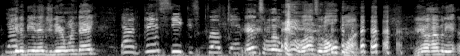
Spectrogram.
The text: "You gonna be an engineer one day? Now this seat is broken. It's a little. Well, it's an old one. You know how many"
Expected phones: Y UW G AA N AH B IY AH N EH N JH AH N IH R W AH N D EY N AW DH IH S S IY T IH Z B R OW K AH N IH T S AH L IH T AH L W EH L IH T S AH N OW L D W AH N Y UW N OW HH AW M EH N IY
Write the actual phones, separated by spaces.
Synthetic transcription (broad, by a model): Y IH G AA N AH B IY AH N EH N JH AH N IH R W AH N D EY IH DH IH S S IY T IH Z B R OW K AH N IH T S AH L IH T L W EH W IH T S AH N OW L D W AH N Y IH N OW HH AW M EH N IY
